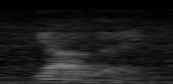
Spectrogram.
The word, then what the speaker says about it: Yahweh: And so when they wrote it down, they would write YHWH, which sometimes people pronounced Yahweh, because that was the only way they could think of saying it.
